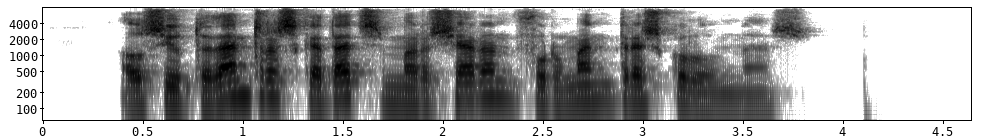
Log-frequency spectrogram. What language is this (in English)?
Catalan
